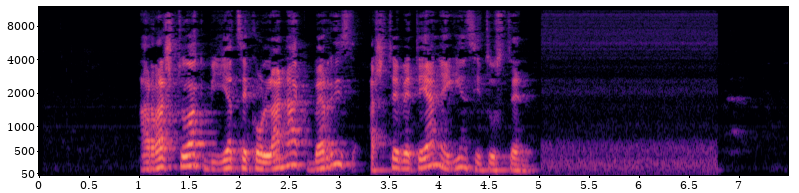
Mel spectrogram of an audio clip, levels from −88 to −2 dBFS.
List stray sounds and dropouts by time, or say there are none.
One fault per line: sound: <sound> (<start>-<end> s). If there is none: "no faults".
no faults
